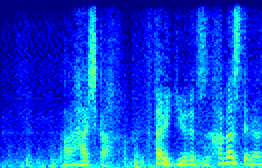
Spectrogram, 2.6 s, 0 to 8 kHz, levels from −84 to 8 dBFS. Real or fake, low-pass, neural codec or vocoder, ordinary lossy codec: fake; none; codec, 16 kHz, 0.5 kbps, FunCodec, trained on Chinese and English, 25 frames a second; none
